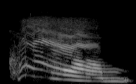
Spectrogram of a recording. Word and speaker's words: comb: Rules 1, M plus B পরপর থাকলে এবং বি এর পর কোনো ভাওয়েল না থাকলে বি উচ্চারিত হয় না। Example: COMB, খম।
